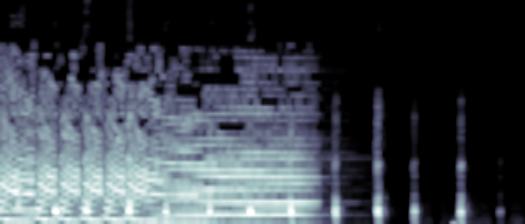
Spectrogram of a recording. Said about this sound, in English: I'm going to bring this up and then immediately switch because this is getting a rap air horn.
